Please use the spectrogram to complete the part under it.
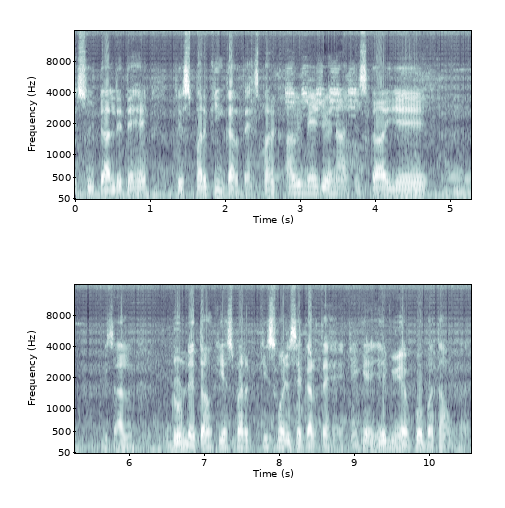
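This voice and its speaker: A man's voice: medium pitch, background noise. A man with a Pakistani Urdu accent giving a hands-on repair tutorial, explaining each step and repeating key words as he works. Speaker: repair technician.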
